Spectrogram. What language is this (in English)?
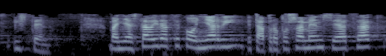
Basque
